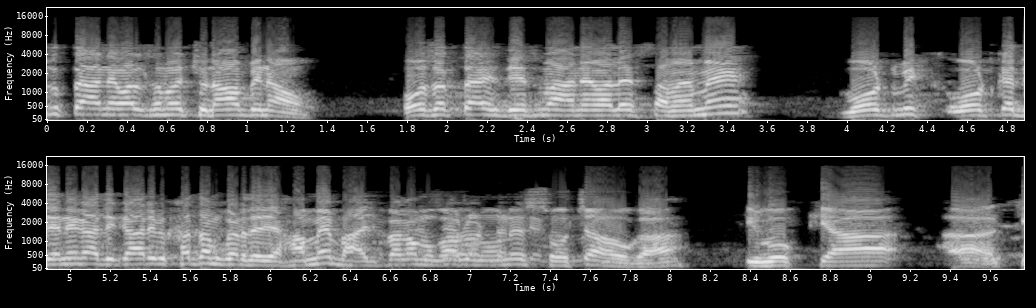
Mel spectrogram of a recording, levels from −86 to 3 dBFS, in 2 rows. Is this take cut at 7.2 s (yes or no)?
yes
